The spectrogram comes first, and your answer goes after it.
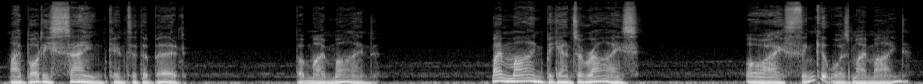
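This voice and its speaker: A man playing a battered, weary human in a dark fantasy audio drama, wry and fatalistic as he tells his story. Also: low-pitched, big pitch swings, takes it slowly, long pauses, breathy edge, full character voice. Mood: bewildered, wry.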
